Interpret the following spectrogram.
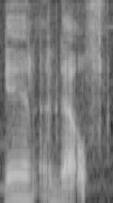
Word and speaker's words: Gandalf: Gandalf. Yeah, that's how you pronounce that. I used to want to spell it with an O, but it's an A. Alpha, not Oscar.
